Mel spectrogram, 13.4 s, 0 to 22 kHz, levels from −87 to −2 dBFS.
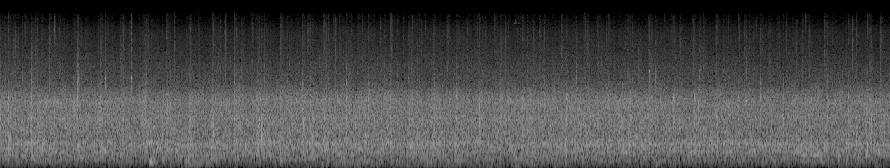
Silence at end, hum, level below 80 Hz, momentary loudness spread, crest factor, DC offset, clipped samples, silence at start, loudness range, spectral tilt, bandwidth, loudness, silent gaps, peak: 0 s; none; -64 dBFS; 1 LU; 18 dB; under 0.1%; under 0.1%; 0 s; 1 LU; -3 dB/octave; 17 kHz; -33 LUFS; none; -16 dBFS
